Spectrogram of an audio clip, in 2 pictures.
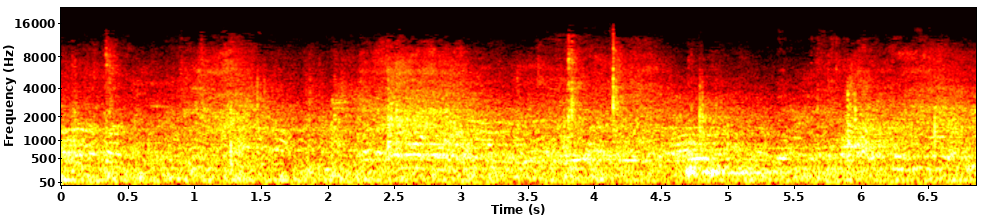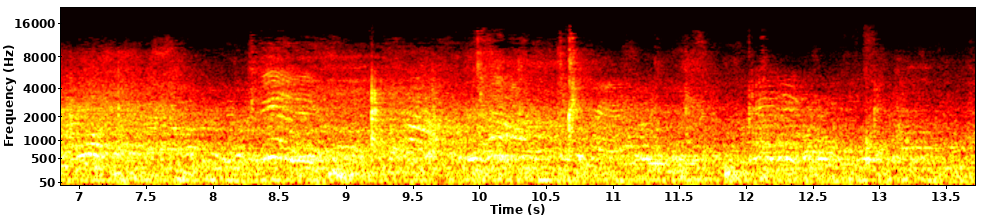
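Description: Ice skates scrape and hiss across an ice rink.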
